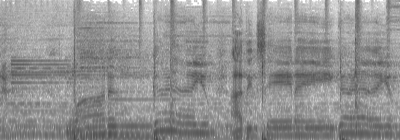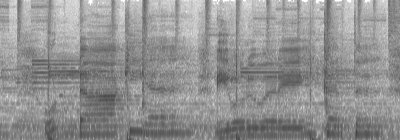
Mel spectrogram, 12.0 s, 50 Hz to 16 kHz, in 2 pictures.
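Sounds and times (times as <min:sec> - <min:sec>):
electric guitar: 0:00.0 - 0:12.0
man singing into a microphone: 0:00.0 - 0:12.0
sustained low accompaniment: 0:00.0 - 0:12.0.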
